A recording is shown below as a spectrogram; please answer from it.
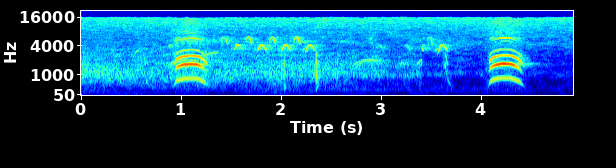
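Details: California quail giving two loud, nasal, arched single notes about three seconds apart, described as mating calls, with thin high chirps of small birds between them.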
